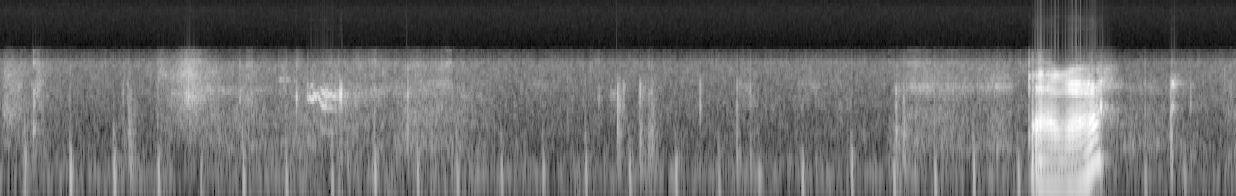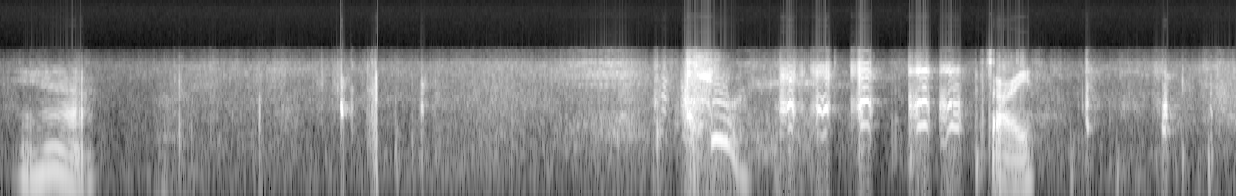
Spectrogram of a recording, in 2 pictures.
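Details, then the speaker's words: Baby boy with hiccups getting uncomfortable: two short bursts of infant crying, then fretful fussing in a quiet room; infant cry. "Uh-oh. No crying. He's getting uncomfortable."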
